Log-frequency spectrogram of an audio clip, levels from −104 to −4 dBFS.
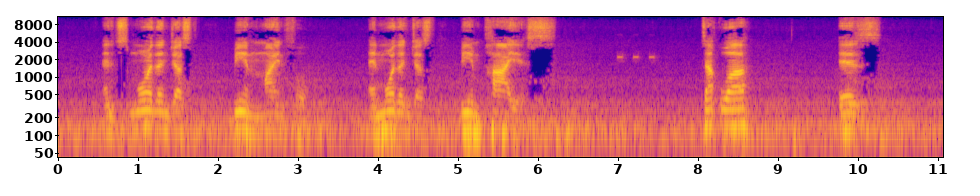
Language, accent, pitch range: English, American, 115-130 Hz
